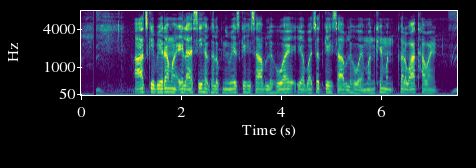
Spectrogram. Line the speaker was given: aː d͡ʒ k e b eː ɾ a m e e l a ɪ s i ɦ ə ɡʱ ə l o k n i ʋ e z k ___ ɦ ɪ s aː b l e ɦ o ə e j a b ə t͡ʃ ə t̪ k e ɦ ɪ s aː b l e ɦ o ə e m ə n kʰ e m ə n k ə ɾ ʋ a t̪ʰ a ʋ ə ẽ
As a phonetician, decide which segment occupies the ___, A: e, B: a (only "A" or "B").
A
